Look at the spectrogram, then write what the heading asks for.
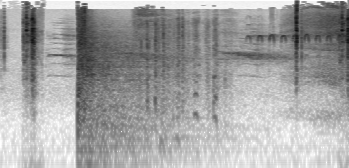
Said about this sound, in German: Das ist doch die Knarre, mit der sich dein Vater die Rübe weggepustet hat. Scheiße! Spinnst du jetzt? Hey, bleib doch locker. Ich tu doch niemandem weh. Ich schieß doch nur ein bisschen rum.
